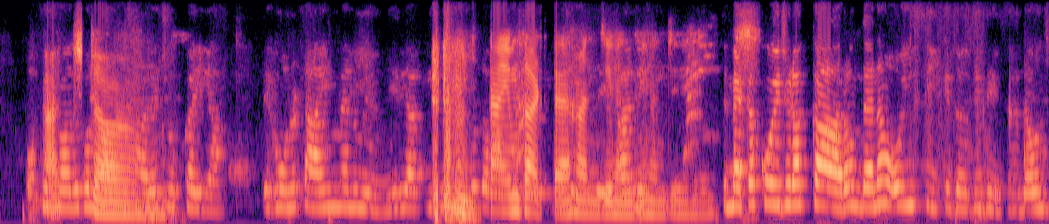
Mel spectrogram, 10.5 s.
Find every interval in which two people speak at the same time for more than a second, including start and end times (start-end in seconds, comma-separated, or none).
4.9-6.5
